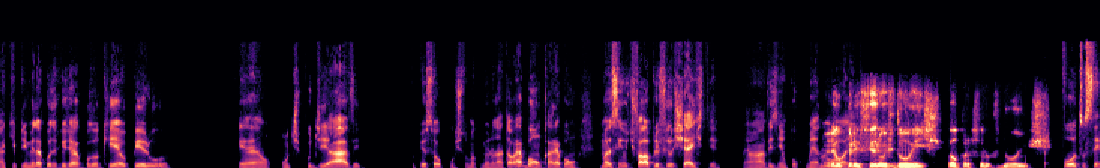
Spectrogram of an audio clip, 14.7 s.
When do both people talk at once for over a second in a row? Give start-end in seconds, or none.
none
